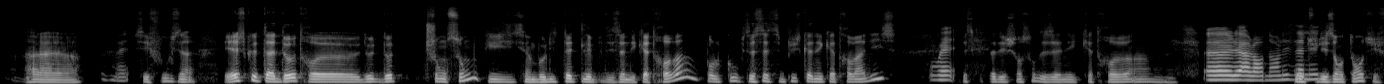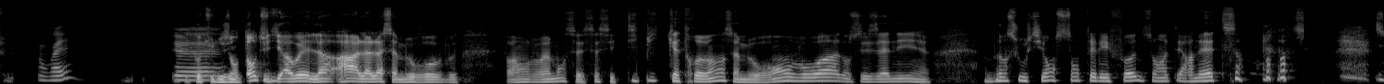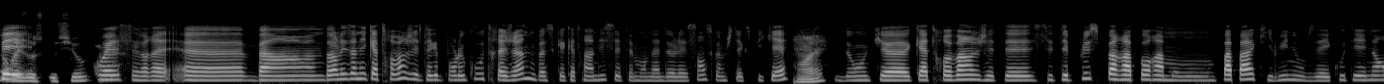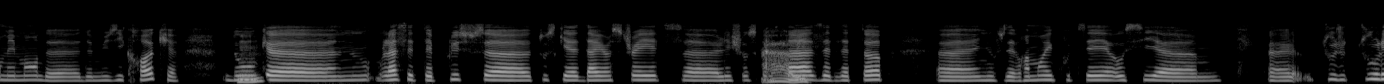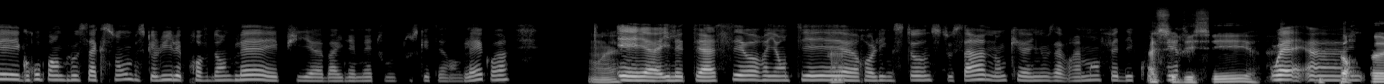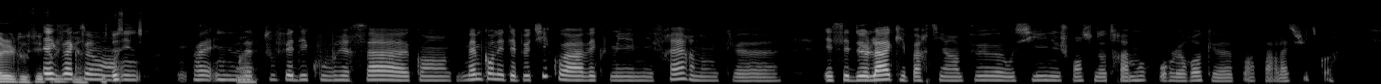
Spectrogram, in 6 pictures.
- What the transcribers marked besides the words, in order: other background noise; tapping; laugh; chuckle; stressed: "papa"
- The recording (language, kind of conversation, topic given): French, podcast, Quelle chanson symbolise une époque pour toi ?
